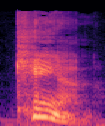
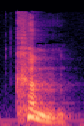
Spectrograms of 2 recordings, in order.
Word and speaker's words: can: In the sentence, I do what I can, the word can has strong pronunciation, which means that we pronounce it like can.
